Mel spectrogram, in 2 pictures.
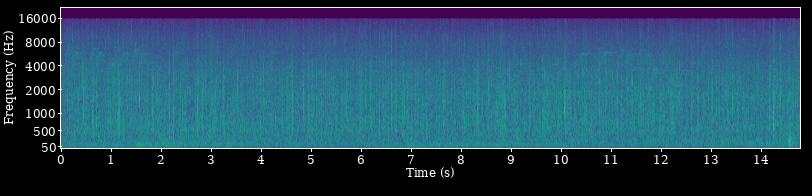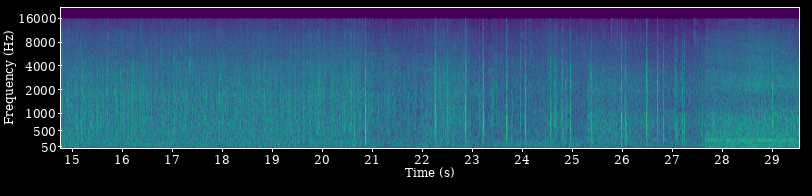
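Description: Steady rain pattering on leaves and wet pavement, a dense hiss of drops, with louder single drops striking close by from about two-thirds of the way in. Near the end, a low steady engine hum of road traffic comes in.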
